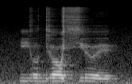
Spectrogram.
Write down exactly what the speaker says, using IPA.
j ɤ ɡʲ ɔ sʲ ɵ ɪ̯

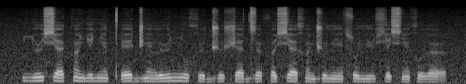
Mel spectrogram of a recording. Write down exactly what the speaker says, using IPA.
ʎ ʉ ɕ ɛ k œ̃ ʎ e ʎ ẽ tʼ e d͡ʒ ẽ l ʉ ɲ u x ʉ d͡ʒ ʉ ʃ ɛ d͡z ø θ œ ɕ ɛ x œ̃ d͡ʒ u lʲ ẽ ɬ u lʲ ʉ ç ɛ ɕ ẽ x u l œ

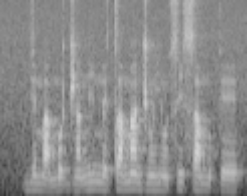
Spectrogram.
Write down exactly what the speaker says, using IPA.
ɡ e˧ m a˨ m o˨˦ d͡ʒ ã˧ n i˦ m e˧ t a˦ m ã˦ d͡ʒ ũ˧ j ũ˧ s i˦ s a˦ m u˧ k e˧

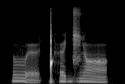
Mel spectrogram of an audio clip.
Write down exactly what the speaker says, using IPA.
β ə̰ ǃʰ ə d͡ʑ ɔ̃

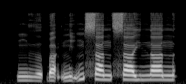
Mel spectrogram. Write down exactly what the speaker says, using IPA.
ŋ ɨ˨˩ ə̯ ɓ a̰˧˨ ŋ n ḭ˧˥ m s a˧ n s a˧ j n a˧ n

